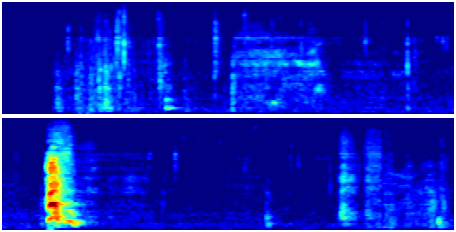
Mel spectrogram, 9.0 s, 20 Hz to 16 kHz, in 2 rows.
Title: 3 ways to sneeze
